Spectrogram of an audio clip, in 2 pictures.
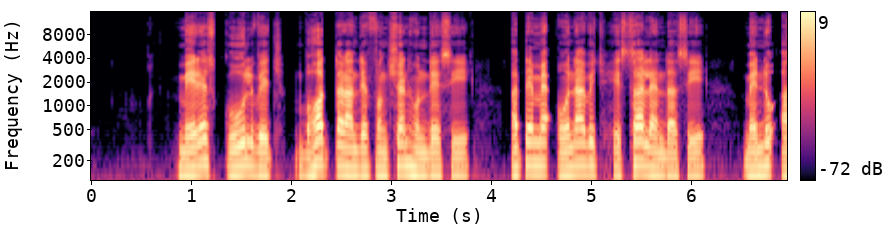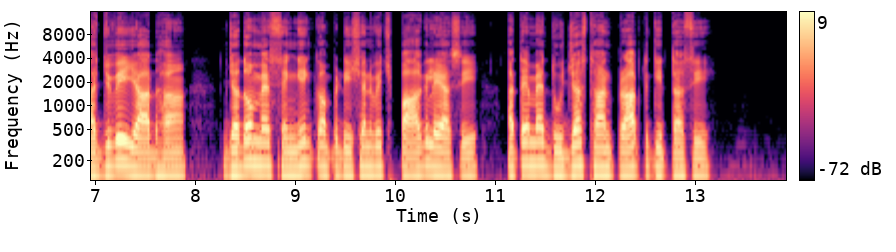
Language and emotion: Punjabi, neutral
